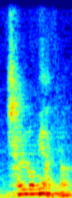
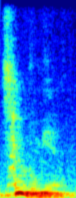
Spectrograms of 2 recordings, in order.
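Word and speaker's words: שלום: 그런데 정확한 히브리어 발음은 제가 예전에도 말씀드렸다시피 샬롬이 아니라 살룸이에요.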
